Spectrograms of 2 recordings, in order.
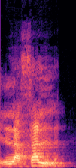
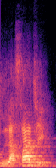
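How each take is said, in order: First: The final e is silent, ending on l. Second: The final e is pronounced as a vowel. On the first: "si nosotros respetáramos la pronunciación francesa, entonces sería simplemente la sal. El, la E final es muda, no suena" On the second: "la Real Academia autoriza no está mal si leemos La Salle"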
